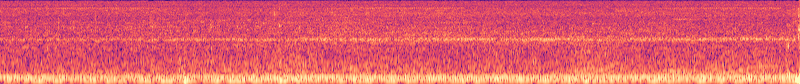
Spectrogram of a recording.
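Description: Faint steady hiss with a low hum under it, and one small click about a second and a half in.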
